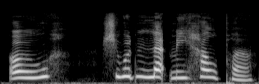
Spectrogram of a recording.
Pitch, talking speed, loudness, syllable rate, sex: 305 Hz, 160 wpm, -16 LUFS, 3.7 syllables/s, female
